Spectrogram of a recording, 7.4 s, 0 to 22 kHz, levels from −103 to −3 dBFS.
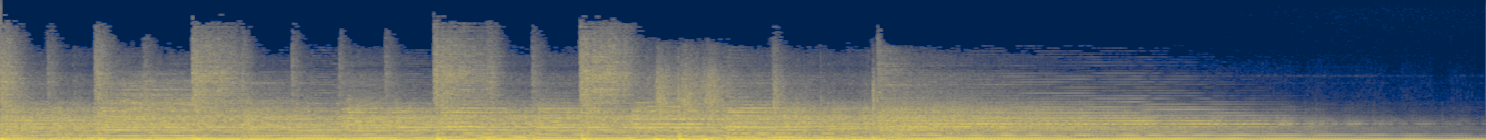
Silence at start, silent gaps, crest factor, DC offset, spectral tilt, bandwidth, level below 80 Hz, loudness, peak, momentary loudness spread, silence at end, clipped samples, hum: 0 s; none; 12 dB; under 0.1%; -5 dB/octave; 17 kHz; -24 dBFS; -13 LUFS; 0 dBFS; 10 LU; 0 s; under 0.1%; none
